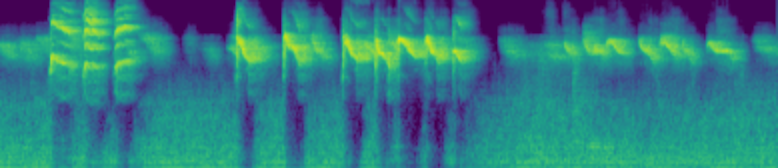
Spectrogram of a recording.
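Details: Oriental white-eye kept by a bird hobbyist, caged, singing in wet weather in a 'buka sing' session; loud buzzy chattering bursts first, then sharp high chips and a run of softer, fast, wavering warbled notes.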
